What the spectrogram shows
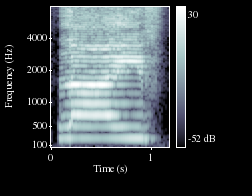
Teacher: going from an open vowel la into E, because life is a diphthong. Okay, life.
